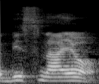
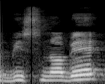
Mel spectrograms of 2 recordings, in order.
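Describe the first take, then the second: First: বিষ্ণায় said "bis-naa-yo"; long aa in বিষ্ণায়, ending "yo"; incorrect pronunciation. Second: বিষ্ণবে said "bish-no-be"; short middle vowel in বিষ্ণবে, ending "be"; correct pronunciation. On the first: Teacher shows the unlearned form, বিষ্ণায় as "bisnaayo". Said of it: "সঠিক উচ্চারণ করতে পারে না". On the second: Teacher shows the learned form, বিষ্ণবে as "bisnobe". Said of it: "যারা সঠিক উচ্চারণ". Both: Shown as a demonstration.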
